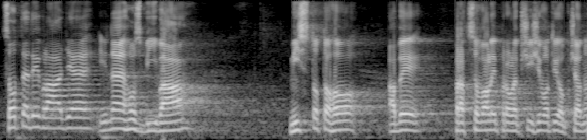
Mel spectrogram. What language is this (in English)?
Czech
